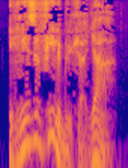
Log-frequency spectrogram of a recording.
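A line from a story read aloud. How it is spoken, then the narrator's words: Plain. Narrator (German): sagte sie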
